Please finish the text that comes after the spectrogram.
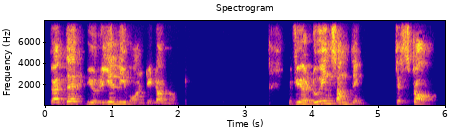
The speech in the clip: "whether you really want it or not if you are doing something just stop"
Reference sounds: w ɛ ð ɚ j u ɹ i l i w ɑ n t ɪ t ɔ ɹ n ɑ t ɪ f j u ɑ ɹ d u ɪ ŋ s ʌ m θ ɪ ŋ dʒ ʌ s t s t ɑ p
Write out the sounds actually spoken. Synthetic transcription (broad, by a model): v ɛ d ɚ j u ɹ i l i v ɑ n t ɪ t ɔ ɹ n ɑ t ɪ f j u ɑ ɹ d u ɪ ŋ s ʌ m t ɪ ŋ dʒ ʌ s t s t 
